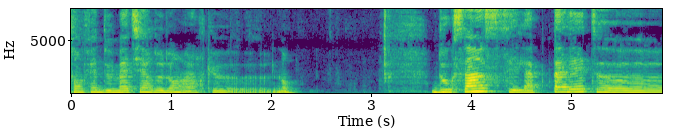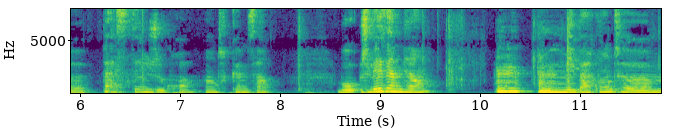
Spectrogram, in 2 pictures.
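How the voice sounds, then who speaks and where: Chatty woman showing her paint palettes. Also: on the low side. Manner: chatty, rambling, many fillers and self-corrections; trails off into quiet asides. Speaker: craft YouTuber. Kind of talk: casual show-and-tell.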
